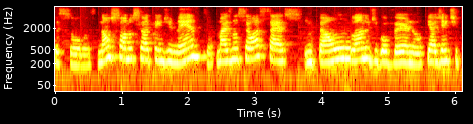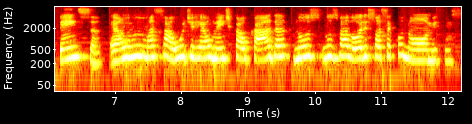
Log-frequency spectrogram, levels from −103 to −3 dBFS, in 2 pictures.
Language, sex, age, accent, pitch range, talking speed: Portuguese, female, 30-49, Brazilian, 220-265 Hz, 140 wpm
